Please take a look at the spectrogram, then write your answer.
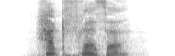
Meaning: fugly-ass, shitface (pejorative term for someone considered very ugly)
- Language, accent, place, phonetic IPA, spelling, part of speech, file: German, Germany, Berlin, [ˈhakˌfʁɛsə], Hackfresse, noun, De-Hackfresse.ogg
